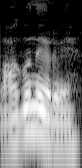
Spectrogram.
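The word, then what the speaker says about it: Вагнер: 일본에서는 바그너를 와그네르 이렇게 표기하고 있는데 실제로 뉴스 영상을 보면은 러시아에서의 발음은 와그네르에 더 가까워 보입니다.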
